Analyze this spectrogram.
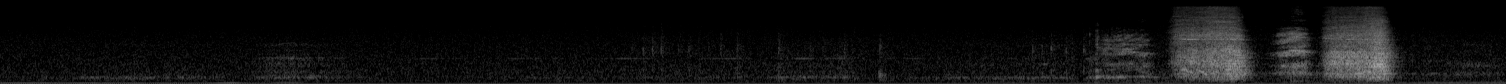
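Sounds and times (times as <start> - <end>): person blowing hard: 11.1 - 14.1.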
